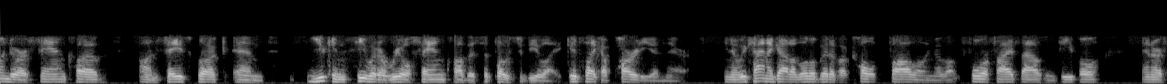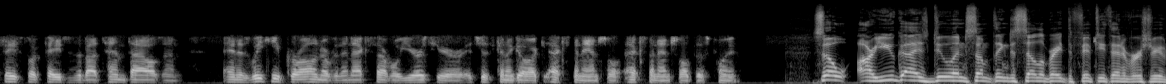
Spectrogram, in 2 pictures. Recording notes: called in ahead of their show on the 17th at Ruth Eckerd Hall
